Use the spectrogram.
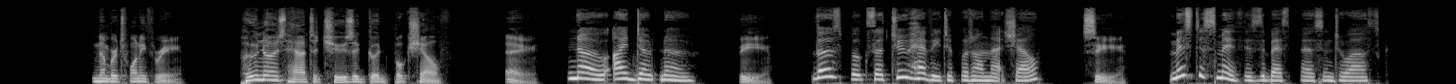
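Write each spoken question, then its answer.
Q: Who knows how to choose a good bookshelf?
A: C: Mr. Smith is the best person to ask.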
